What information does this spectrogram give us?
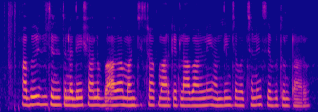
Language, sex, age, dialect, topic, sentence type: Telugu, male, 25-30, Telangana, banking, statement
